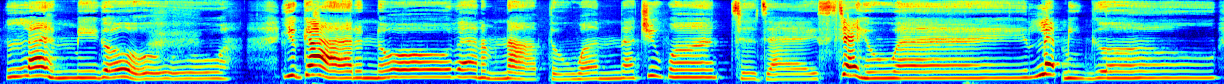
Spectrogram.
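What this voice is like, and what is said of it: Annoying sung voice. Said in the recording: “I would literally sing in my annoying fucking voice”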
